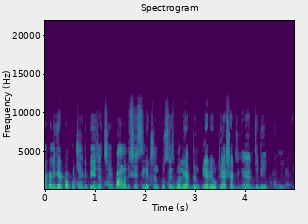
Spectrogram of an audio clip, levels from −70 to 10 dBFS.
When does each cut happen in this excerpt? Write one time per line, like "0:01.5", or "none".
0:01.4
